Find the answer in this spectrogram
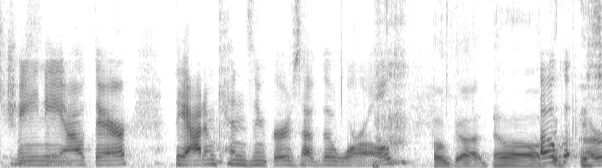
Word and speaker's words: Kinzinger: Kunzinger. You're not sorry. Kinzinger. No, both of you are It's wrong. a hard name to pronounce. It is not. Kinzinger.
